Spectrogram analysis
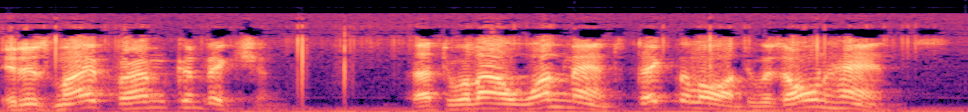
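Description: An actor playing a stern, pompous judge who also narrates, in 1940s radio acting. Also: male voice, a little high, lively intonation, moderate pace, pushed and bright, slight background noise, low-quality recording. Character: stern, pompous middle-aged male judge.

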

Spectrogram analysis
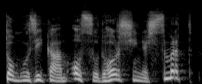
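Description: A woman's voice: lowish voice, lively intonation, a little mellow, husky. A woman voicing a rash, hungry male dog with a blustering, melodramatic manner.

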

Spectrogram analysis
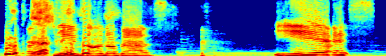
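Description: A woman's voice: high-pitched, big pitch swings, very slow, loud music behind the voice. A woman in a casual podcast chat with friends, blunt and teasing.

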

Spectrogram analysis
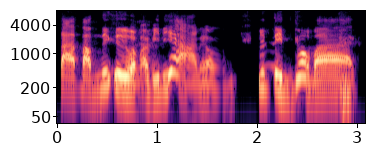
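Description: A man's voice: fairly high pitch, wildly swooping pitch, a little fast, no room sound, highs cut off. A man hosting a casual chat, recapping a story with energy and acting out the characters' lines. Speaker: podcast host recapping a series.

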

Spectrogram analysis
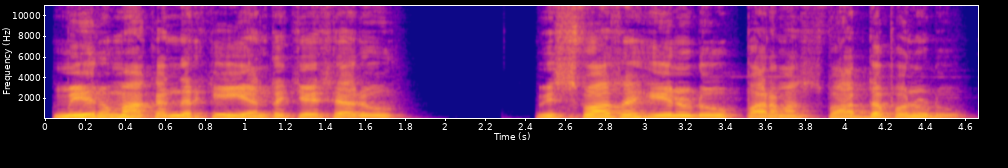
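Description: A man's voice: fairly high pitch, moderate pace, close to an everyday voice. A man reading the heartfelt lines of a hurt young unmarried son in a storybook. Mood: aggrieved. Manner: earnest, heartfelt.

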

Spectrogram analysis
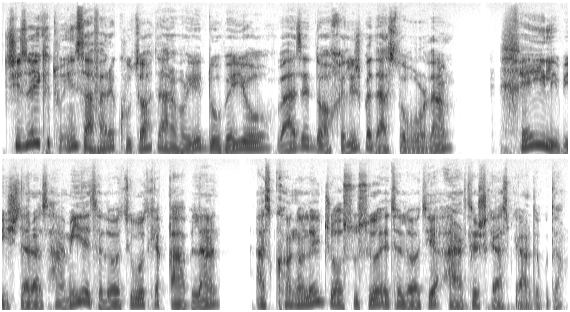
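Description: A man's voice: mid-range voice, big pitch swings, darkish tone, slightly rough, no room sound, studio quality. A man doing a sly, guarded spy. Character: middle-aged male intelligence man, guarded, sly.

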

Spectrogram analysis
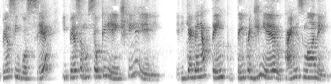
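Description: A woman speaks loudly and plainly as she walks through office phone etiquette, acting out short calls as examples. Her voice sits a little high. The room around her is echoey. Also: lively intonation, moderate pace. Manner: loud, didactic, acts out phone dialogue. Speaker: secretarial trainer. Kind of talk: instructional interview answers.

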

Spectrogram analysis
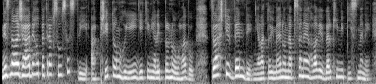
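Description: A woman reads a children's storybook aloud, lively and storytelling. Her voice is soft and mellow, sitting a little high, and she now and then trips over a word. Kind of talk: storybook reading.

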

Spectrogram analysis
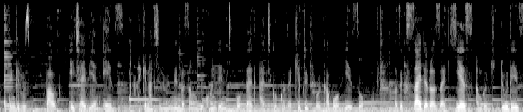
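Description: A woman's voice: low-pitched, fairly even intonation, brisk, over loud music. A woman in her twenties, hosting a solo podcast monologue in an earnest, upbeat way. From Zambia. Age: 20s. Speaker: podcast host.

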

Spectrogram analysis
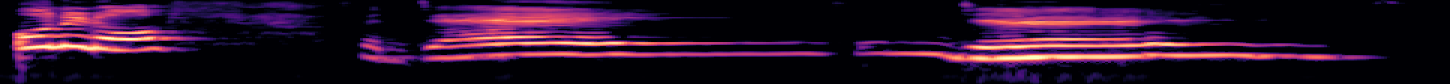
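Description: Woman doing a drawling lazy footman. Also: fairly high pitch. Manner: slow, drawling, unbothered. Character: lazy, indifferent male footman.

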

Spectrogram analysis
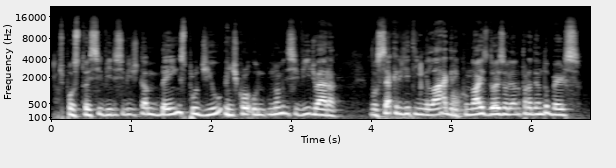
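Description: A sports coach with a Brazilian Portuguese accent speaks at a quick pace as a podcast guest, sharing a personal story. His voice is a little high, slightly rough, and steady in tone. He sounds emotional and informal, with frequent fillers like "cara" and "brother."

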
